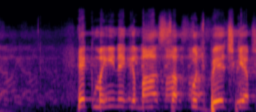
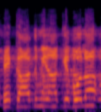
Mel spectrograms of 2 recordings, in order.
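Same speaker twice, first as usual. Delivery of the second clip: ordinary delivery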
